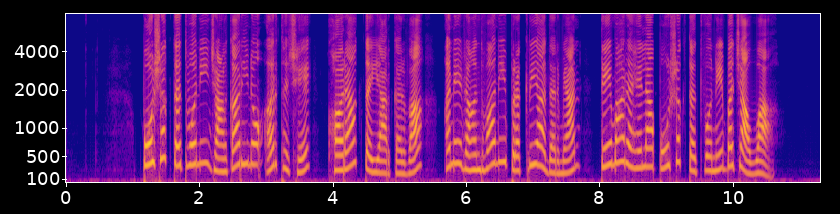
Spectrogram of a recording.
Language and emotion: Gujarati, neutral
